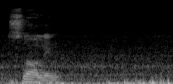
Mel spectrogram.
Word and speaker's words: snarling: अब इसके अंदर भी जैसे, अब इसमें बहुत सारे जैसे स्टॉकिंग था, एल साइलेंट था, अब यहाँ भी आर साइलेंट, स्नॉलिंग।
